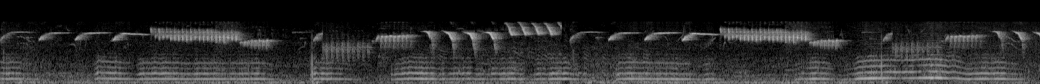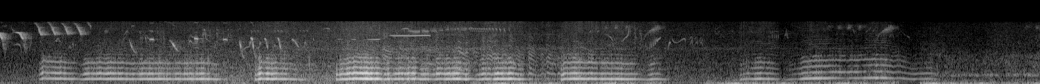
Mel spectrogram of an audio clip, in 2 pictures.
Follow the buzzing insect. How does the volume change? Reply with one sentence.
The volume of the buzzing insect goes up, then down.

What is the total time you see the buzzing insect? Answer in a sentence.
The buzzing insect can be heard for 21 seconds in total.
